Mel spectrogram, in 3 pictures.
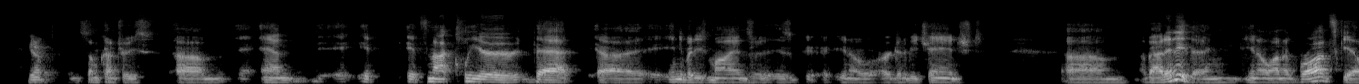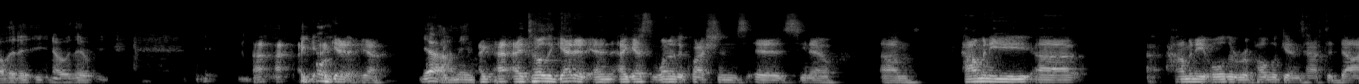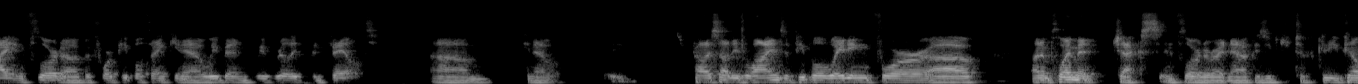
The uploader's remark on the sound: IAH Zoom Talks. Recorded via Zoom.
